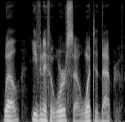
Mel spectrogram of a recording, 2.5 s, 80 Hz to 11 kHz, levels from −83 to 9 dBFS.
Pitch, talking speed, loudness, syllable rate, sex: 120 Hz, 240 wpm, -17 LUFS, 6.0 syllables/s, male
